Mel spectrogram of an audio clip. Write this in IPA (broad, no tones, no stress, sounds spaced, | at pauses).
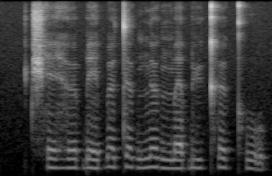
t͡ʃʰ e ɦ ø ɓ e ɓ ø t ø ɡ n ø ŋ͡m ɛ ɓ y kʰ ø kʰ u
